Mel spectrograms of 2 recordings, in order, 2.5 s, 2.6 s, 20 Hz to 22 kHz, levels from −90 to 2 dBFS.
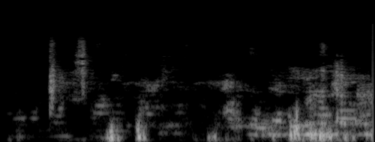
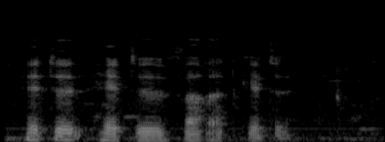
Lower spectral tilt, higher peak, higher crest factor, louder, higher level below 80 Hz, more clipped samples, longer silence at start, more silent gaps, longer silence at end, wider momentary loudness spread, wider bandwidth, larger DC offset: about the same, -7 dB/octave vs -6.5 dB/octave; first, -18 dBFS vs -32 dBFS; about the same, 20 dB vs 20 dB; first, -39 LUFS vs -51 LUFS; first, -58 dBFS vs -72 dBFS; neither; first, 0.35 s vs 0.05 s; neither; about the same, 0 s vs 0.05 s; first, 18 LU vs 10 LU; second, 7.2 kHz vs 13.5 kHz; neither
